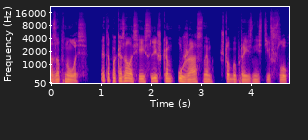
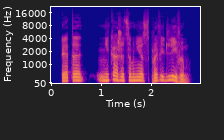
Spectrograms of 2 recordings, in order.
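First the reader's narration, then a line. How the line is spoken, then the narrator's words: Trembling voice. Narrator (Russian): сказала Гермиона дрожащим голосом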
